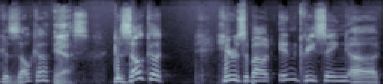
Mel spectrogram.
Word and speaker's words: Gazelka: Gazelka?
